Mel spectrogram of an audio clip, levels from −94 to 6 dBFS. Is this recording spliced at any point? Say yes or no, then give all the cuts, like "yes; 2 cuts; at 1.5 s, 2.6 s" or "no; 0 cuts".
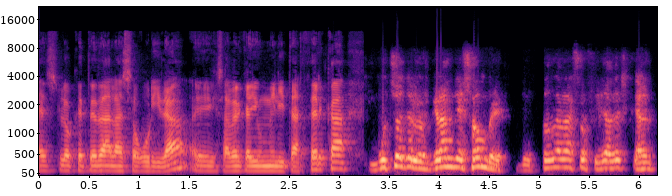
yes; 1 cut; at 3.2 s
